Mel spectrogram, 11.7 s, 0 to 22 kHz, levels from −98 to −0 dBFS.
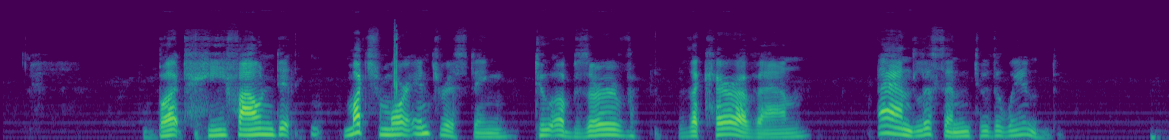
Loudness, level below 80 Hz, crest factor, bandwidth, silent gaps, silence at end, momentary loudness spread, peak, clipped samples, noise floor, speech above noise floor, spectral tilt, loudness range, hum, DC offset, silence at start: -28 LUFS; -64 dBFS; 20 dB; 7.8 kHz; none; 0.15 s; 15 LU; -8 dBFS; under 0.1%; -81 dBFS; 53 dB; -8.5 dB/octave; 5 LU; none; under 0.1%; 1.45 s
